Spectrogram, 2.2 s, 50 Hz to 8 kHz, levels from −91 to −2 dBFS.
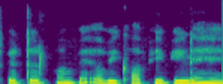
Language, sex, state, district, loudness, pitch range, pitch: Hindi, female, Bihar, Supaul, -14 LUFS, 215-225 Hz, 215 Hz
